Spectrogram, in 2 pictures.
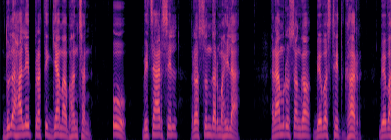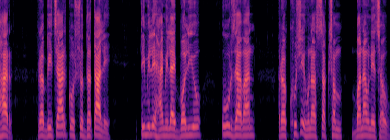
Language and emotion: Nepali, neutral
